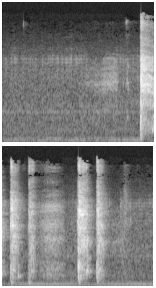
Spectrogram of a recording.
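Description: A woman's short, sharp vocal bursts, four in a quick run and then three more, made in time with a fist-pumping gesture, after a quiet stretch with only a low hum.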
